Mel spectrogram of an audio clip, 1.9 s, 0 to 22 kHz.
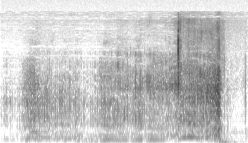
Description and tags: Zipper being zipped.
{"fr":"Fermeture éclair 5","desc":"Fermeture éclair.","tags":"fermeture éclair zip fermer ouvrir"}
